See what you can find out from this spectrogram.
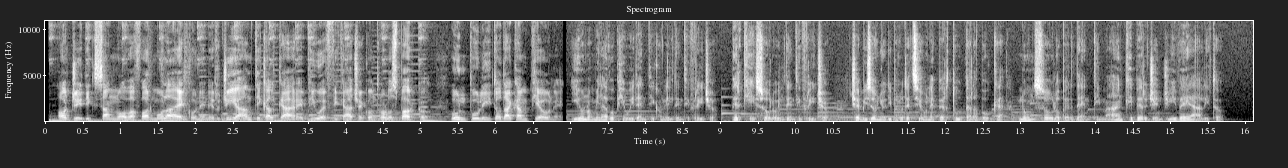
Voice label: italien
